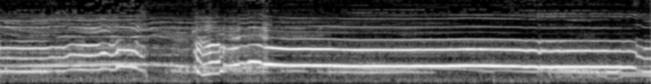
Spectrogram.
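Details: Gray wolf born in captivity at a conservation center in South Salem, New York; overlapping drawn-out howls, with one voice breaking and wavering near two seconds before the long, steady, even-pitched tones carry on together.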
